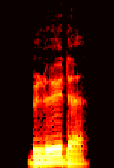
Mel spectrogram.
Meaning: 1. alternative form of blöd 2. inflection of blöd: strong/mixed nominative/accusative feminine singular 3. inflection of blöd: strong nominative/accusative plural
- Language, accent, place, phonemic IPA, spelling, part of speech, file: German, Germany, Berlin, /ˈbløːdə/, blöde, adjective, De-blöde.ogg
